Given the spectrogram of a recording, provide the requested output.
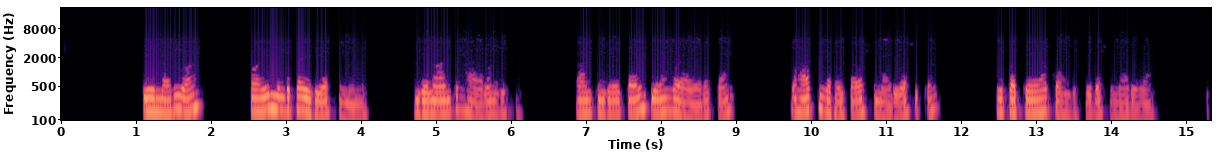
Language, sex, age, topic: Oshiwambo, male, 25-35, finance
